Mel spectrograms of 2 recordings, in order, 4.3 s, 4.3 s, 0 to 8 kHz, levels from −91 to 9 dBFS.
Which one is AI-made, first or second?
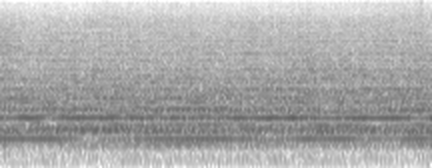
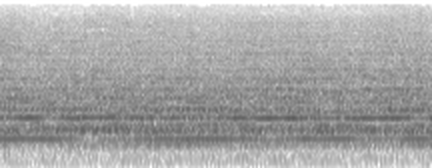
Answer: second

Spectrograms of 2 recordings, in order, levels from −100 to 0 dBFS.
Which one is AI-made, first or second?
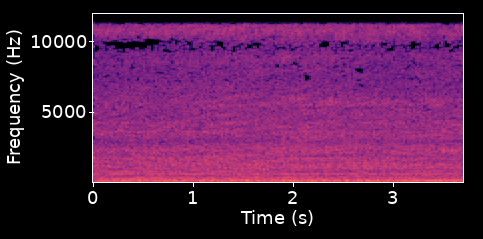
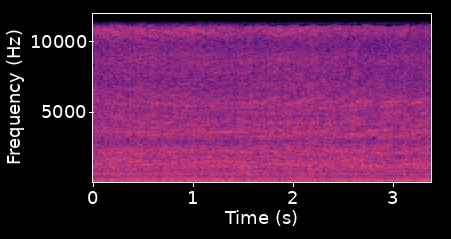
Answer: first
